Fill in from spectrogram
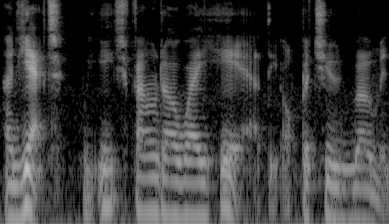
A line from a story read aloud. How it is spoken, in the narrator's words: hisses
